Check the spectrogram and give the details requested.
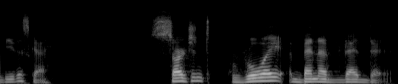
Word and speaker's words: Benavides: Sergeant Roy Benavides. How do you say that? Benavides.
